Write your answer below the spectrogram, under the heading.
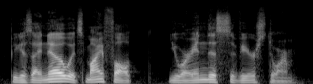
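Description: The voice has a dry, close sound with no echo, in a very clean recording with a silent background. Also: man. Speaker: podcast host reading the Bible. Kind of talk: scripture reading aloud, steady and reverent. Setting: podcast recording. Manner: measured, clear, even-paced narration.

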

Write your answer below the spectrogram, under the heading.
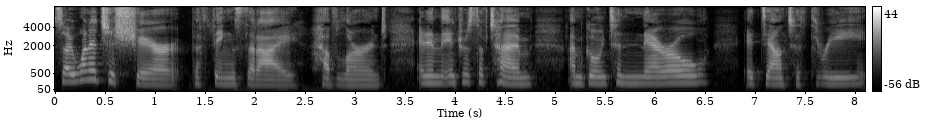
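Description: A woman with an unremarkable speaking voice, fairly low pitch and ordinary pitch variation, at a fairly slow pace, on a very clean recording with a silent background. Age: 40s. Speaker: podcast host and author. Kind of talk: casual solo talk.

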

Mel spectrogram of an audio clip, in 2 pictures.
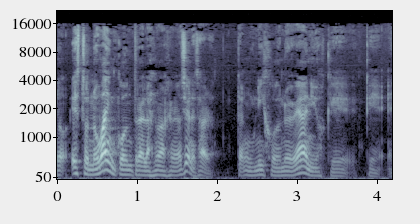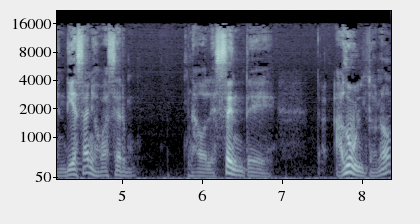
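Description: Over audible room echo, a man with a fairly low pitch talks at a fairly quick pace, his intonation lively and his loudness swinging widely. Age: 40s. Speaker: podcaster. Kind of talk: solo monologue. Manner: halting, many repetitions and fillers.

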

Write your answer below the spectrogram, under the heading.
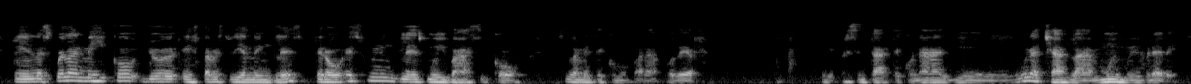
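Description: A man speaks at a fairly slow pace, his pitch fairly low. His voice is somewhat breathy, with lively intonation. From Mexico, Puebla. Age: 30s. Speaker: insurance agent. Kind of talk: interview. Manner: halting, many fillers and repetitions.

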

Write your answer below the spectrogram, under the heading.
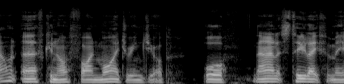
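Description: An unremarkable speaking voice from a man, medium in pitch, at a moderate pace, on a very clean recording with a silent background. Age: 30s. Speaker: podcast host and training provider. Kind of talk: scripted podcast introduction.

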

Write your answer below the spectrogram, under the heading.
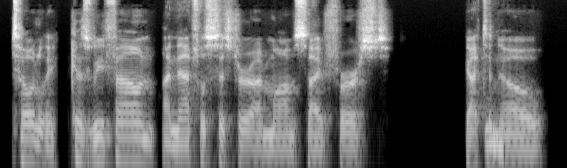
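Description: A man with an American accent, very deep and low in pitch, at a moderate pace, in a dry, close sound with no echo against a quiet background. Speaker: trauma surgeon and author. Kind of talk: casual interview conversation.

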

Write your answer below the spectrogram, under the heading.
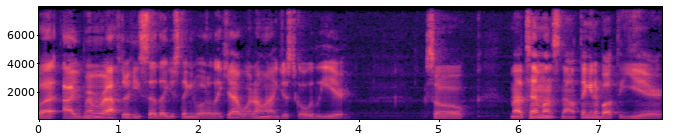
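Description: Fairly low-pitched male voice at a fairly quick clip, relaxed in tone, with ordinary pitch variation. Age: 20s. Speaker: podcaster. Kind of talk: casual solo monologue. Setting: home recording with old mic and laptop. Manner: relaxed, filler-heavy, frequent laughs.

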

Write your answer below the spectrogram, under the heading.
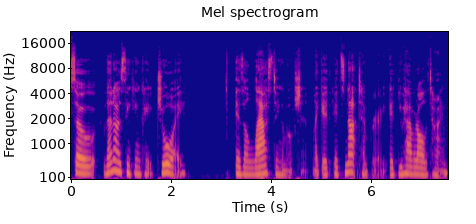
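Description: On a very clean recording with a silent background, a woman with an ordinary speaking voice talks at medium pitch, at a moderate pace and with fairly even intonation. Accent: American. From Chicago suburbs. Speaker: former teacher, corporate worker. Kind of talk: casual chat. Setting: studio.

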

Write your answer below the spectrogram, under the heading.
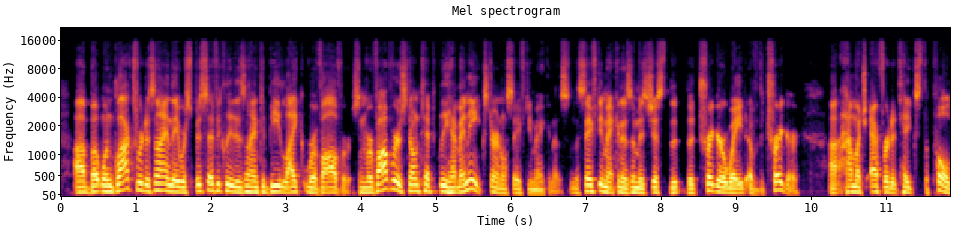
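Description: Speaking very fast with an American accent, a man comes through in a dry, close sound with no echo. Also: very clean recording, silent background. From New York. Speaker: attorney and show host. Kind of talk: legal analysis live stream. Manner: talks over people.

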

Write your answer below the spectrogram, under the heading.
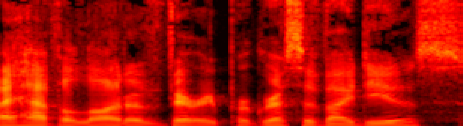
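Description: A normal speaking voice from a man with a Canadian accent, fairly low in pitch, at a fairly quick pace, with ordinary pitch variation. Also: very clean recording, silent background. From Ontario, Canada. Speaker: political podcaster. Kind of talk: solo monologue.

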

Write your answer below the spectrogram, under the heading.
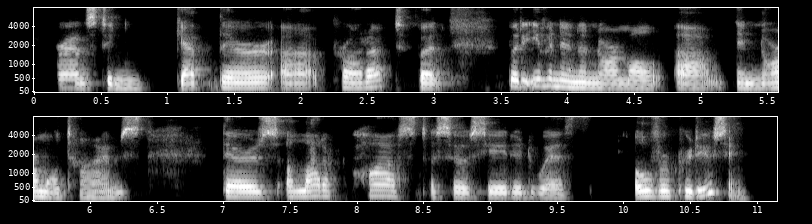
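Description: With an Icelandic accent, a woman speaks at a fairly slow pace in a fairly low voice with fairly even intonation. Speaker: fashion entrepreneur. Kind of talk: interview. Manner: halting, with repeated words.

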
